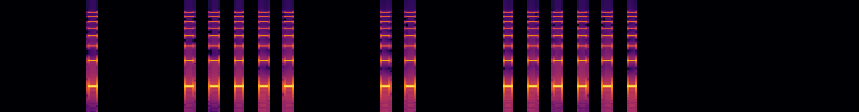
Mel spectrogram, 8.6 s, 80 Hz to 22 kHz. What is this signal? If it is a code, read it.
Beep code, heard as beeps from a small speaker, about 1000 Hz. 1-5-2-6.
